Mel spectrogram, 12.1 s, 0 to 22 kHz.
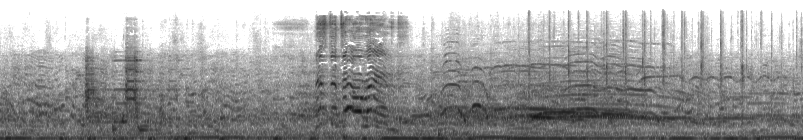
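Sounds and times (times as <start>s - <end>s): crowd chatter: 0.0s - 12.0s
heavy bass: 0.0s - 12.0s
live blues band playing: 1.2s - 3.1s.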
